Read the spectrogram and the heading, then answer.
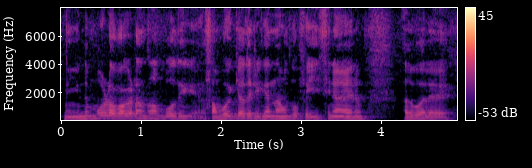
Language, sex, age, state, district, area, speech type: Malayalam, male, 18-30, Kerala, Palakkad, rural, spontaneous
